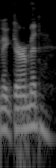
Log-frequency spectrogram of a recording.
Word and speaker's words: McDiarmid: I have no idea how to pronounce his name. Diarmid. Yeah, Ian McDermott.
